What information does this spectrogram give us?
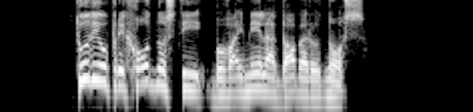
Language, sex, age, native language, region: Slovenian, male, 30-49, Slovenian, Drava region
